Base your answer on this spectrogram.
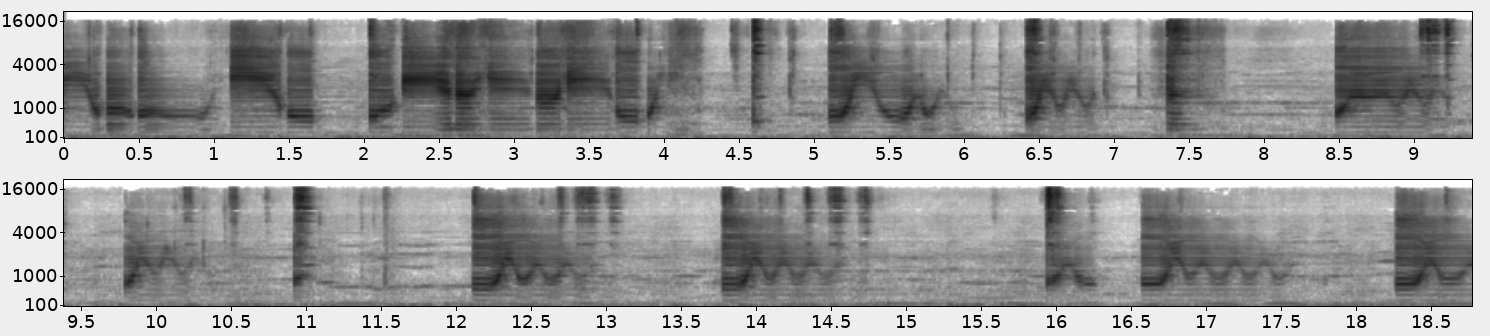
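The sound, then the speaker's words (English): Twangy, springy boings from a jaw harp, also called a juice harp, plucked in many uneven bursts, with wobbling resonant tones that swell and fade and short silences between phrases. “I found my juice harp.”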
